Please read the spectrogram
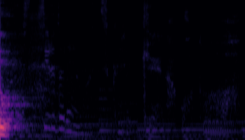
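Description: A man's laughing speech cuts off right at the start. Then near silence, with the anime's soundtrack playing very faintly: quiet steady music tones and faint voices.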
